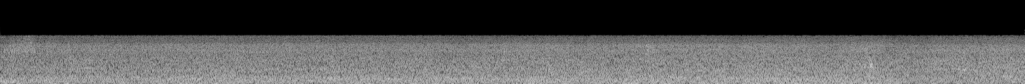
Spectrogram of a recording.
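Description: The speech comes through a G.726 ADPCM path at 32 kbit/s, the rate DECT cordless phones use, so nothing above 4 kHz passes and a light coding roughness rides on the signal, and no technical fault can be heard anywhere in it.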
